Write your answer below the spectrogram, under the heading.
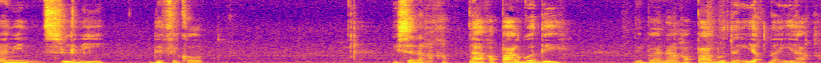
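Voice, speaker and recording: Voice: medium pitch, vocal fry, mellow, slight background noise, rough recording. A tarot reader with a Filipino accent giving a casual, chatty reading and coaxing listeners with frequent tag questions. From Philippines.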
